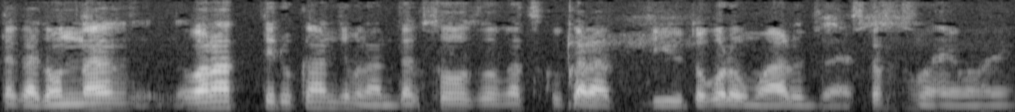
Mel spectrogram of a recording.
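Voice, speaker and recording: A man speaks very fast, his loudness swinging widely. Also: medium pitch for a man, ordinary pitch variation. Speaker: podcast co-host. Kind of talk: casual chat.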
